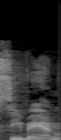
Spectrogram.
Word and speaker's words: C-band: You just talked about C-band, which I just learned, and I had to realize with my mnemonic device that it is rhyming with C-SPAN.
